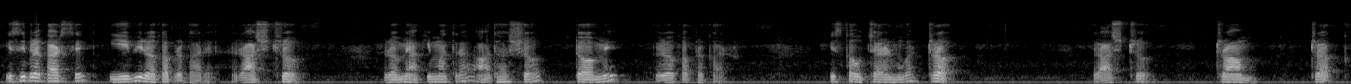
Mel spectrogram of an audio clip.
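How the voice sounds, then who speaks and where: Male primary school teacher, slow deliberate delivery, patient and methodical. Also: mid-range voice, creaky, fairly bright tone, muffled recording. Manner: spells out letters and examples patiently, addressing children. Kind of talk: slow, deliberate classroom lesson.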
